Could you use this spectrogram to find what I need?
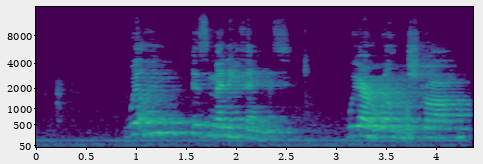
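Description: A woman speaks calmly into a microphone over loudspeakers in a large hall.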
